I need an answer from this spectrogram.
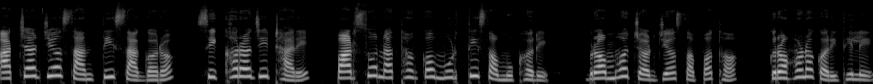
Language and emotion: Odia, neutral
